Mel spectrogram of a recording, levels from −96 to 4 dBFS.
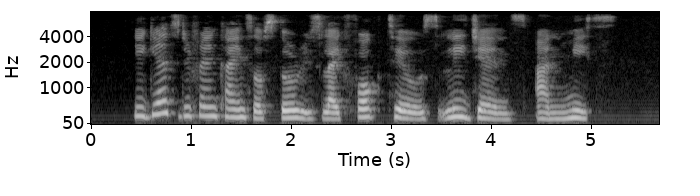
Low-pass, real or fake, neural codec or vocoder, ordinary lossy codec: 7.2 kHz; real; none; none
